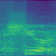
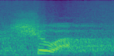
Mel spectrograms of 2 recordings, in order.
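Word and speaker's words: sure: পরের যে শব্দটা শিওর, এটা কিন্তু শিওর না, শুয়া। আমরা বলি যেটাকে শিওর, উচ্চারণ হলো শুয়া।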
